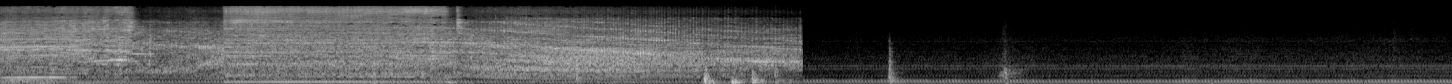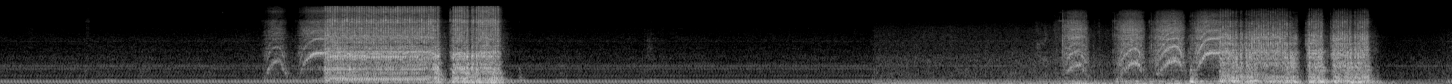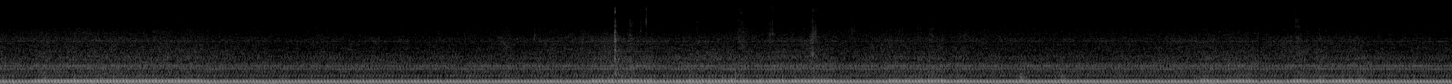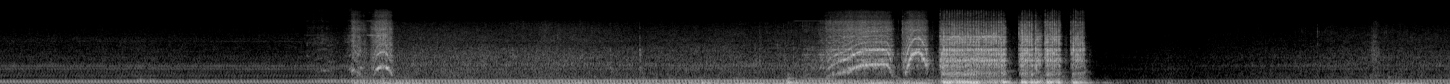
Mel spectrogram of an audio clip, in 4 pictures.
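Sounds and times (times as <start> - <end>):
circular saw winding down: 0.0 - 8.0, 25.0 - 28.2, 51.6 - 53.6.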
